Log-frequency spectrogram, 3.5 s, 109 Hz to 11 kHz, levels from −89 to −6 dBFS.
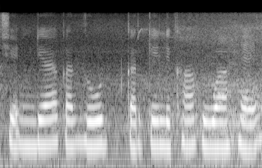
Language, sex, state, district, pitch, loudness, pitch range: Hindi, female, Madhya Pradesh, Katni, 200 Hz, -15 LUFS, 195-205 Hz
